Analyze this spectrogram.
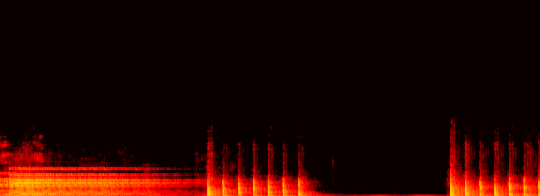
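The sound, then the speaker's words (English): A sustained musical chord fades out, then Sherlock Holmes raps rapidly on the door of the mysterious Colonel Stark, about eight sharp knocks, pauses, and starts another quick, loud round of knocking. “We find him at the door of the mysterious Colonel Stark.”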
